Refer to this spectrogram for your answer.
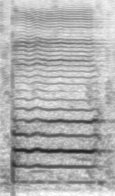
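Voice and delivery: crisp emphatic Ta with a long held vowel; model letter ta. Shown as a demonstration. Teacher modelling Ta for students to judge. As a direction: say Ta slowly and clearly for the class. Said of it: "I'm gonna say it and you tell me".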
